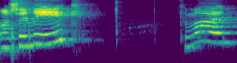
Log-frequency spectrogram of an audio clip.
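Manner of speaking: very high, loud, calling-out yell. Speaker calls Angelique over to the screen; yelling. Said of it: "Sorry for yelling into the screen".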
